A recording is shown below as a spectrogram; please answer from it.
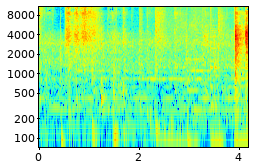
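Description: Vinyl LP in a paper inner sleeve being slid out of a cardboard gatefold jacket, paper and card rubbing, with a sharp crisp rustle near the end. Background music plays underneath.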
